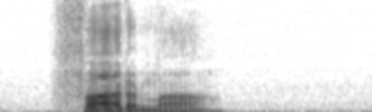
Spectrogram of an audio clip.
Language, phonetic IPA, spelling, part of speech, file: Polish, [ˈfarma], farma, noun, Pl-farma.ogg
